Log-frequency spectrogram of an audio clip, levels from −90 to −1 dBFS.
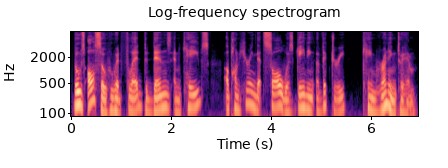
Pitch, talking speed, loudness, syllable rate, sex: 120 Hz, 180 wpm, -20 LUFS, 4.8 syllables/s, male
